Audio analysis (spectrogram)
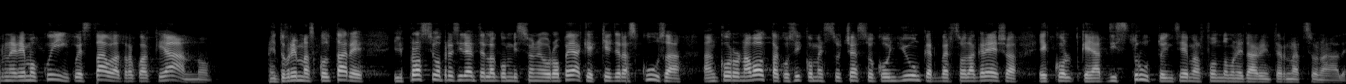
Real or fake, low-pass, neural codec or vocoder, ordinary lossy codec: fake; 7.2 kHz; autoencoder, 48 kHz, 128 numbers a frame, DAC-VAE, trained on Japanese speech; none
